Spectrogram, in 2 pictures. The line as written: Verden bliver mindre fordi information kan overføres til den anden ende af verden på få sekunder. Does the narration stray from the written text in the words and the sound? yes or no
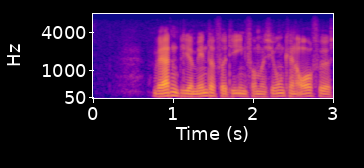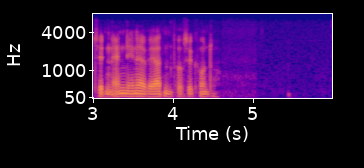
yes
